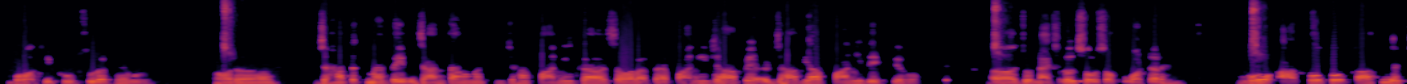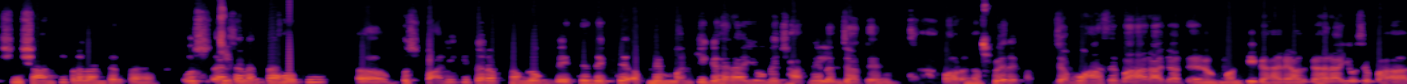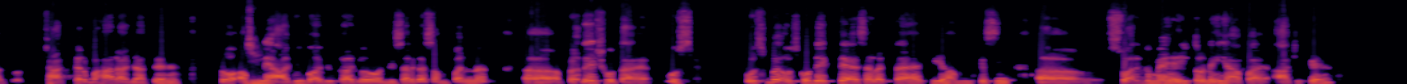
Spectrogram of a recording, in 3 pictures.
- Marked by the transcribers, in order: static; other background noise; distorted speech; in English: "नेचुरल सोर्स ऑफ़ वाटर"
- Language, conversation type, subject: Hindi, unstructured, आप विभिन्न यात्रा स्थलों की तुलना कैसे करेंगे?
- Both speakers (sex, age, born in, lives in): male, 20-24, India, India; male, 35-39, India, India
